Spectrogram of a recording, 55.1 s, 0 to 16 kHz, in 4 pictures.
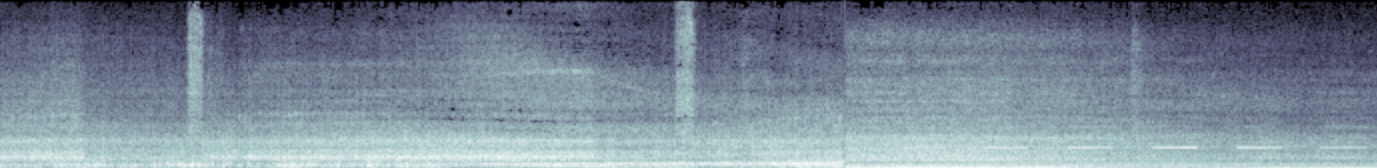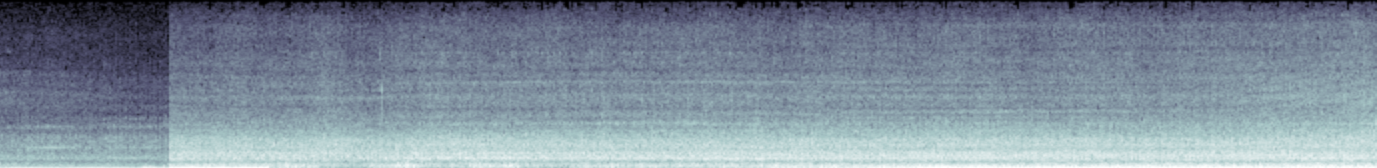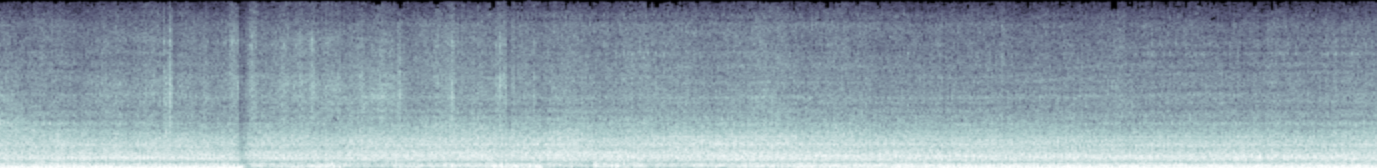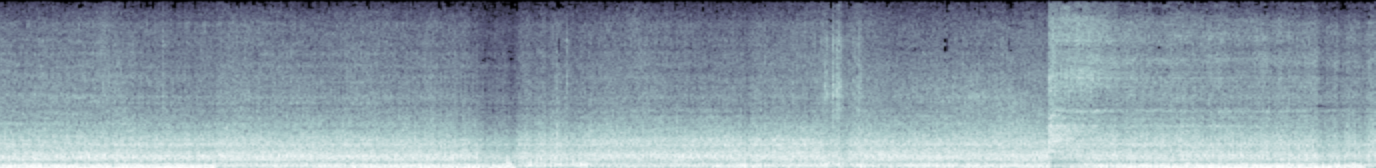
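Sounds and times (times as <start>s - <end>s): heavy diesel engine running: 0.0s - 55.0s
reversing alarm beeping: 9.0s - 15.6s.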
